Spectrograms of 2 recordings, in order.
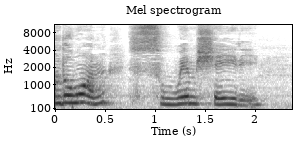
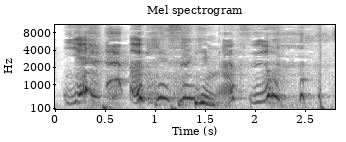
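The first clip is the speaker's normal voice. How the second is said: squealing laugh; giggling fit; high laugh burst; 11 semitones higher than usual. Real, not acted. Laughing mid challenge.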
